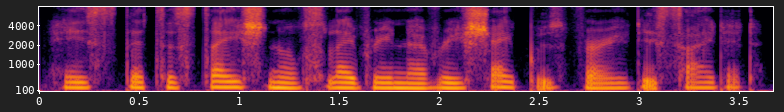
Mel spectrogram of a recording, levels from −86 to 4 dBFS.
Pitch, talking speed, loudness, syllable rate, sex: 180 Hz, 165 wpm, -18 LUFS, 5.9 syllables/s, female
